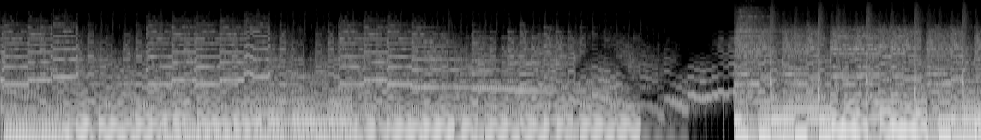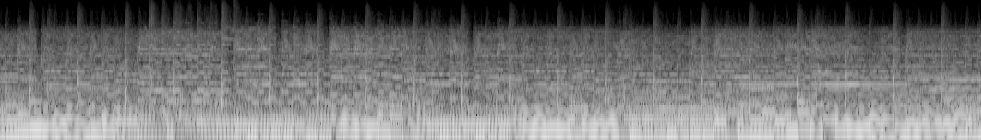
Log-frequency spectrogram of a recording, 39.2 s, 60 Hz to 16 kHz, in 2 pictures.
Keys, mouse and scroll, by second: 2.6 ctrl+click, 7.4 ctrl+a, 17.4 typing, 21.8 0, 38.2 ..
